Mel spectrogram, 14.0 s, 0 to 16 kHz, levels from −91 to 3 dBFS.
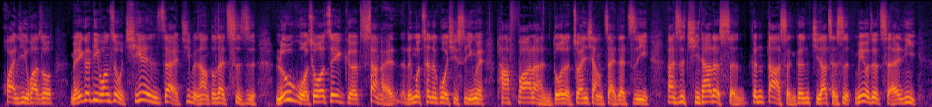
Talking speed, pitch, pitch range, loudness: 290 characters per minute, 160 Hz, 145-185 Hz, -23 LUFS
